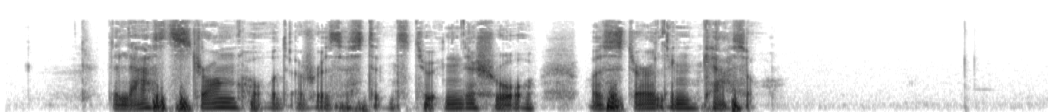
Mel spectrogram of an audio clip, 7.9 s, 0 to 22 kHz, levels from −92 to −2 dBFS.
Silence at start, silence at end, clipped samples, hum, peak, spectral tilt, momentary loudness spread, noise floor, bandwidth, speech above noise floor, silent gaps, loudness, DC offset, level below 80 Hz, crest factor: 0.85 s; 2.25 s; under 0.1%; none; 0 dBFS; -5 dB/octave; 10 LU; -75 dBFS; 11.5 kHz; 55 dB; none; -20 LUFS; under 0.1%; -38 dBFS; 22 dB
